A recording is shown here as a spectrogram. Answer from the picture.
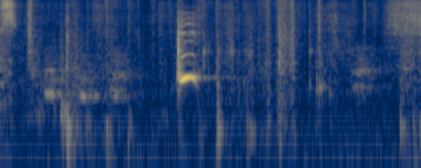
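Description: A dog giving one short, sharp bark about two seconds in, the loudest sound, with softer whimpering and small scuffing noises around it.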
